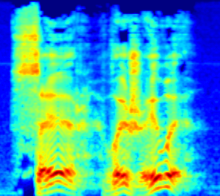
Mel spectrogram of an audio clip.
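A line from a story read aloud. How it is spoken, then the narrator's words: Exclaimed. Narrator (Russian): воскликнул Свенсон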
